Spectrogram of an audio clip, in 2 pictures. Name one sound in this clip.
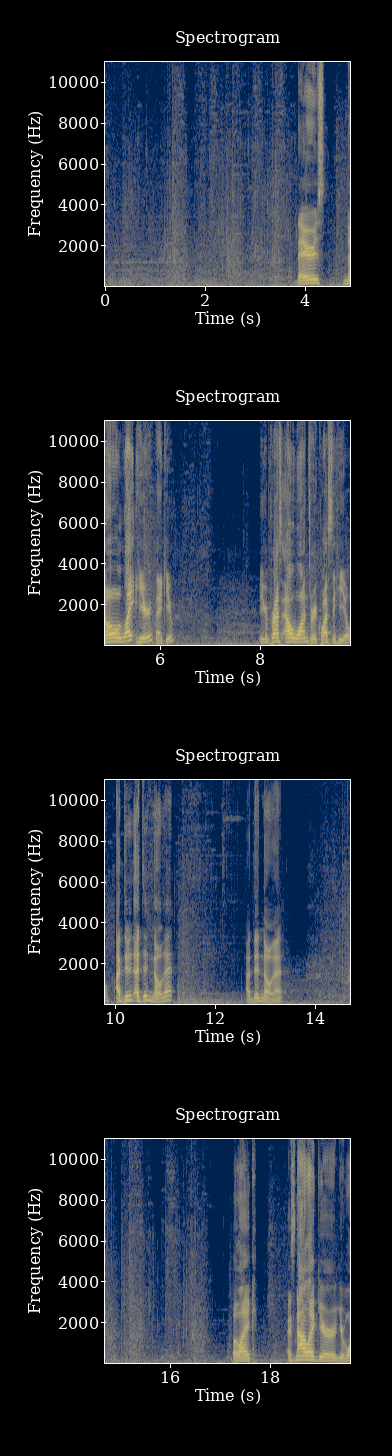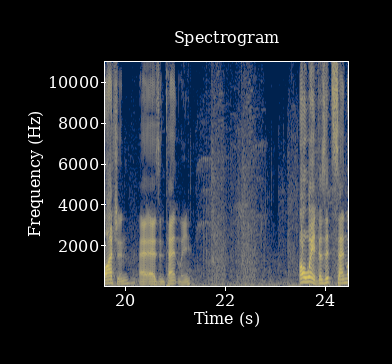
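Weapons clash and magic blasts crackle in a fast fight.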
